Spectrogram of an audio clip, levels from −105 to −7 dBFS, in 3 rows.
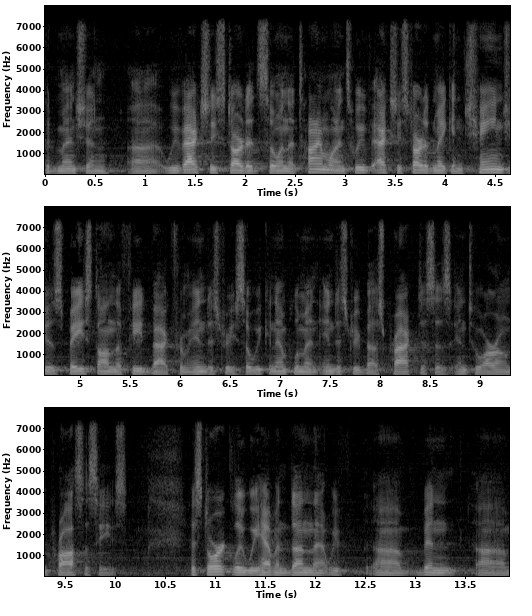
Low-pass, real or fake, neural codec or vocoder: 7.2 kHz; real; none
